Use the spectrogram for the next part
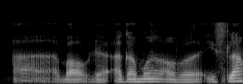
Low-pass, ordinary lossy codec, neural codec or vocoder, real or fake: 7.2 kHz; none; codec, 24 kHz, 0.9 kbps, WavTokenizer, small release; fake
